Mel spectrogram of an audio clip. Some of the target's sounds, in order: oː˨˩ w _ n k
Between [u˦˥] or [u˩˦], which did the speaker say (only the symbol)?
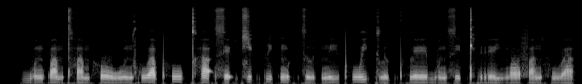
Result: u˩˦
